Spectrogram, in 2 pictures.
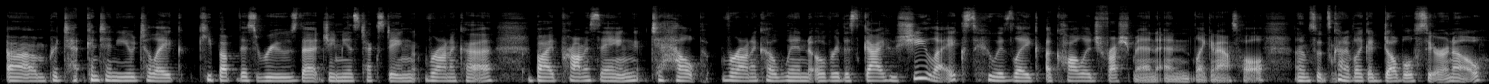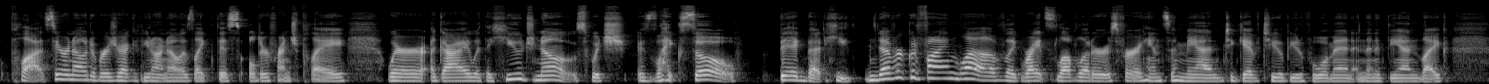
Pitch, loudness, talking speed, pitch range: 170 Hz, -21 LUFS, 195 wpm, 160-185 Hz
